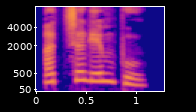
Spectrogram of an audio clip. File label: "ಅಚ್ಚಗೆಂಪು", kannada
